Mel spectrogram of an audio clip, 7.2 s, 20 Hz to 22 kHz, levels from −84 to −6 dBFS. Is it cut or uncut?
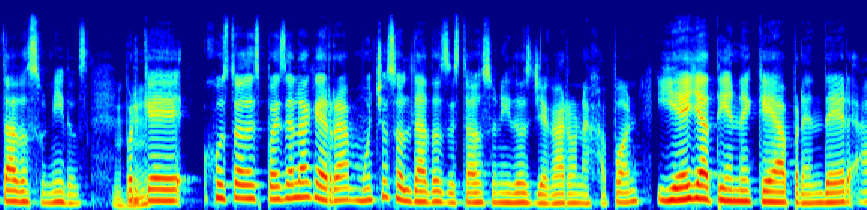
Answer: cut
